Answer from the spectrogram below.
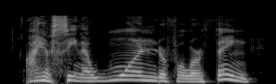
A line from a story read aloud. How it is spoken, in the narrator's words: he cried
